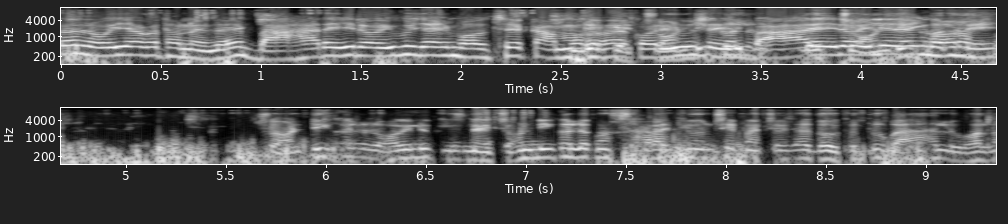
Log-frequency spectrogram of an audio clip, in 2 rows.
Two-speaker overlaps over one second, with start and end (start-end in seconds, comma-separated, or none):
2.6-4.5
